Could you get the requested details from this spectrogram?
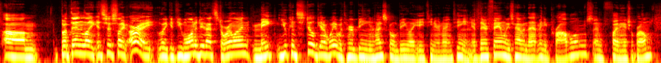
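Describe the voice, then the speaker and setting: A man's voice: fairly high pitch, racing, hardly any pauses, fairly bright tone. A man hosting a podcast, ranting through a film critique in casual chat with lots of "like". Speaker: podcast host.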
